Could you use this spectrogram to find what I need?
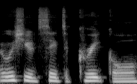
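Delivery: mumbled, muttered under the breath. Retelling what someone muttered after the goal was ruled good: mumbled under breath. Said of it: "Jamie mumbles under his breath".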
